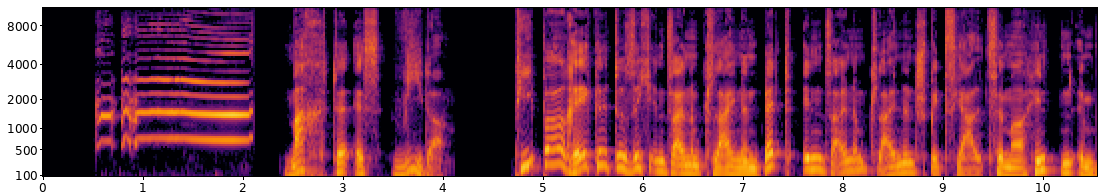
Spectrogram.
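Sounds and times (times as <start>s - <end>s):
rooster crowing on an asparagus farm: 0.5s - 2.2s
speech: 2.4s - 4.1s, 4.8s - 10.5s.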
